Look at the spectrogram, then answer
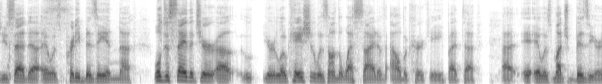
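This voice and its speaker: A man hosting an informal interview, feeling his way through questions with hesitant, roundabout phrasing. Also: sits low. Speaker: interview host.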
